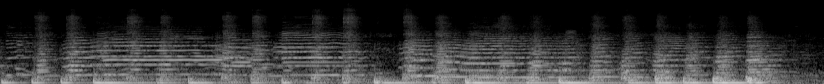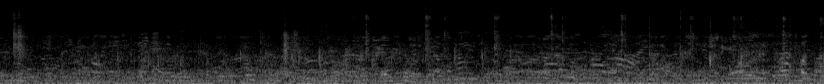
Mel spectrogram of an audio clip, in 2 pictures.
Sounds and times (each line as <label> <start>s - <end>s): crowds 0.0s - 16.4s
